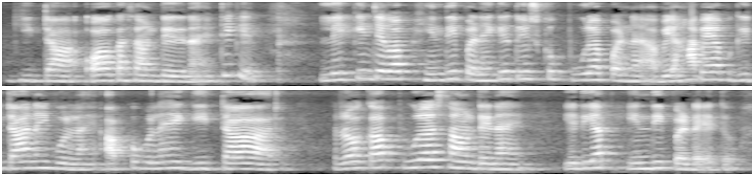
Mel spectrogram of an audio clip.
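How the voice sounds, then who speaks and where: Woman, fairly high voice, teacher explaining pronunciation rules, repeats example words patiently, echoey room. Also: brisk, gravelly. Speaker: English teacher.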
